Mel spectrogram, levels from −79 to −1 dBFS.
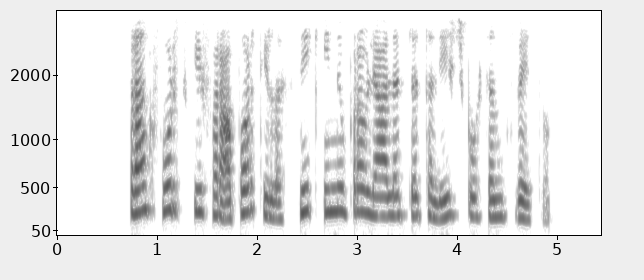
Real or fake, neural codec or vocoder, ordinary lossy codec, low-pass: real; none; Opus, 24 kbps; 3.6 kHz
